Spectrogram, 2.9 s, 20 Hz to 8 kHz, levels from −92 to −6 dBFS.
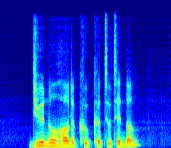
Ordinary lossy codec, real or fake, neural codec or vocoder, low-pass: none; fake; codec, 16 kHz, 0.2 kbps, FocalCodec; 7.2 kHz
